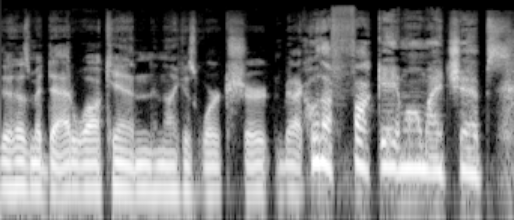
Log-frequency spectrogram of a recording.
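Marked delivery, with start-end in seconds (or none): 2.6-4.2 mock, pitched-up, furious, raging rant. Retelling their dad walking in wearing his work shirt: imitating dad's rage. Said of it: "like level rage for like 10 minutes".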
